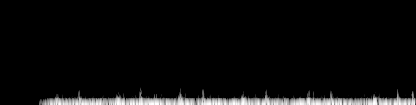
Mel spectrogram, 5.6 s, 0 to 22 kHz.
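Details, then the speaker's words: Normal heart sounds recorded by a person on their own chest with a DIY electronic stethoscope (stethoscope head with a microphone): steady paired S1 and S2 beats, about 70 a minute, over a low rumble. "we try to show that it's pretty simple and inexpensive to record your heartbeat sound to listen and even to view it"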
